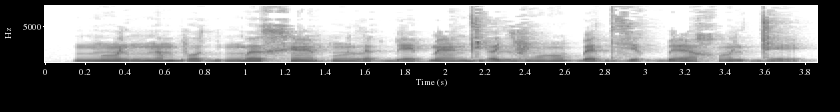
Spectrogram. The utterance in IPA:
ŋõlʲŋə̃bod ŋ͡mə xɛ̃pũləɡ͡be ɓɛ̃djəlʲ vɔ̃ɓɛdzʲɔ ɡ͡bɛχũlʲde

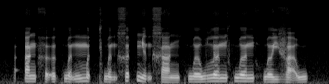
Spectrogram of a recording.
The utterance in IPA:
ʔa˧ŋhə̰ː˧˥kwə̰˧˥n mə˦˥t̚kwə̰˧˨n xə˦˥t̚ɲə̰˧˨n xa̤˨˩ŋkwə˨˦w lə˧nkwə˧n hwə˧jva̰˧˥w

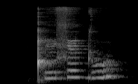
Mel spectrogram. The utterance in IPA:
ǃʼe sɛl do

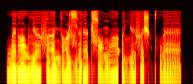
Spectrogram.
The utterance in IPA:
wɛɾʌːwlʲɜː fɜː nʲɔːɭ zʲɜɾɛːʈ sɔːŋʷʌːʔʌ ʎefɛʃ kʷʰɛː

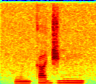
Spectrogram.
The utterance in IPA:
wĩ˨ ka˧d͡ʒi˧ɾĩ˧

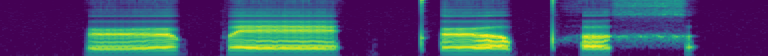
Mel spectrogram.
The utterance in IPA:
ʏː˨˥pe˦˨ | pʼʏ˦˨ə̯pʰə˨˥x

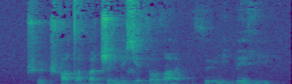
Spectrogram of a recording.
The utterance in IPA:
ʈ͡ʂʰʉʈ͡ʂʰodˤi paʈ͡ʂeme ʑeθʉðˤe | θʉmi peɦi

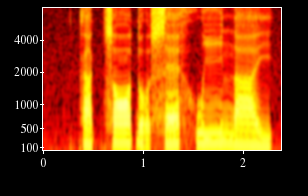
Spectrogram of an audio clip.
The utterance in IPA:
ka˨˩k̚sɔ˧ɗo̰˧˨ sɛ˨˦hwi˧na˨˩j

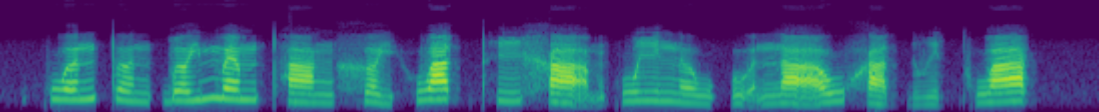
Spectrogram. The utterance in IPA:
kwə˨˦nt̪ə̤˨˩n ɓə˨˦jmɛ˧mt̪ʰa̤˨˩ŋxə˧˩j hwa˦˥t̚t̪ʰi˨˦ xa̰ː˧˨mkwi˧nə̤˨˩w ʔṵ˧˨ə̯ na̰ː˧˥wxa˨˩t̚vi˨˩t̚kwa˦˥k̚

